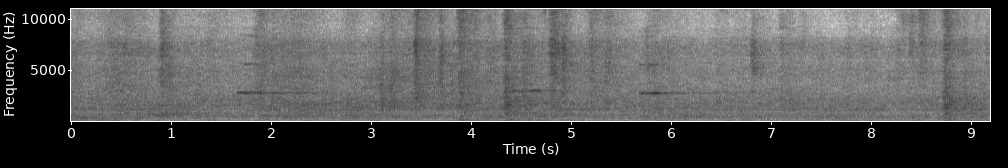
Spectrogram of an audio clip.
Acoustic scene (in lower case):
subway station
